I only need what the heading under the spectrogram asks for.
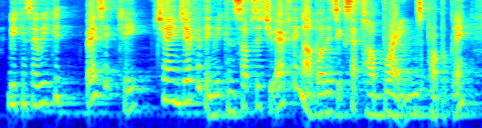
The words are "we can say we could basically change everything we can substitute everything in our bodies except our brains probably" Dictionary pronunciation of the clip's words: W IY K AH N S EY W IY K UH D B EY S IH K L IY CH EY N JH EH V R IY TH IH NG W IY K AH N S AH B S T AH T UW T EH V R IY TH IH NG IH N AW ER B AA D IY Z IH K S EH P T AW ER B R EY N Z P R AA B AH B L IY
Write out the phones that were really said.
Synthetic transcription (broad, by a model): W IY K AH N S EY W IY K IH D B EY S IH K L IY CH EY N JH EH V R IY TH IH NG W IY K AH N S AH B S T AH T UW T EH V R IY TH IH NG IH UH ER B AA D IY Z IH K S EH P T AW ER B R EY N Z P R AA B AH B L IY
